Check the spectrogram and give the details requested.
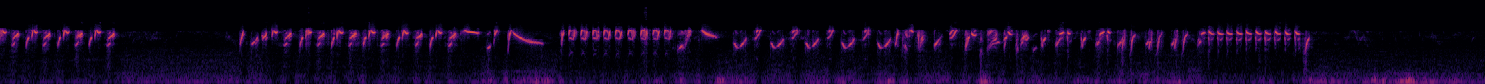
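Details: Chardonneret, an Algerian goldfinch from Moknine, in long continuous song: dense twittering, a brief descending slur, rolled buzzy trills and clusters of quick sharp notes, with short pauses near the start and end.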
